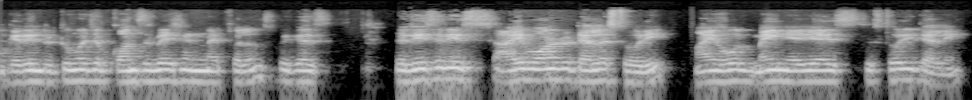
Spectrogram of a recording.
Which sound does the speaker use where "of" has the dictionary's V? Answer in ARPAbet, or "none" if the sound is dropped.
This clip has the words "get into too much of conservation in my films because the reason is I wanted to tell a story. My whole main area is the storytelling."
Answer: V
